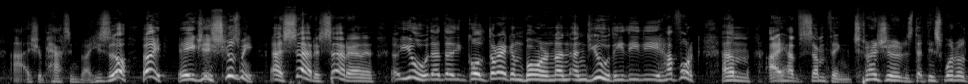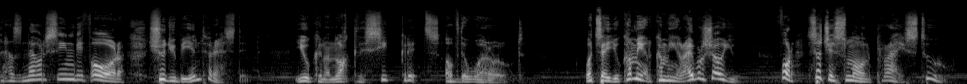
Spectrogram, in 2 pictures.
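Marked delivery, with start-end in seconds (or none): 1.1-19.1 heavy dialect laid on thick, high and loud. A game master voices an elf calling out to two passing adventurers, in a thick dialect. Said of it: "speaking in a thick dialect".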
